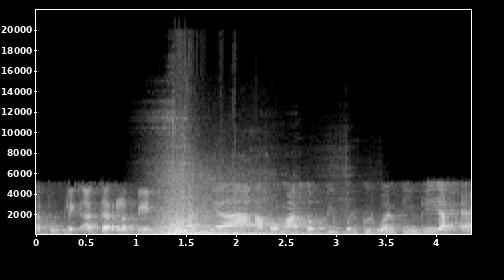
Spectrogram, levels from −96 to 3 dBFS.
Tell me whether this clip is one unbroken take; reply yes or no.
no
